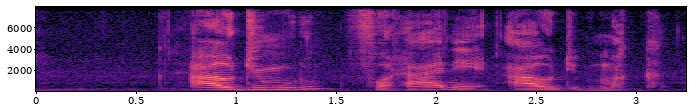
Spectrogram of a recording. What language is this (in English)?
Fula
